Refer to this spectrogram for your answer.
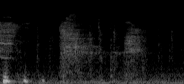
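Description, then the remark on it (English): Quiet, irregular clatter of keyboard typing as several people look up the Hyrule Warriors release date, with a few soft thumps of keystrokes and no voices. “Yeah, we can hear us all typing looking at it.”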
